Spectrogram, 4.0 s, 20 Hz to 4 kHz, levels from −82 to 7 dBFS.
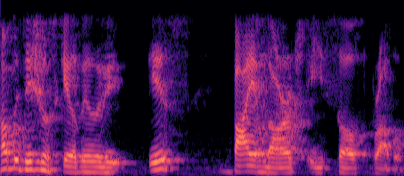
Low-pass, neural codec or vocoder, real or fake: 3.6 kHz; codec, 16 kHz, 16 kbps, FreqCodec, larger model; fake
